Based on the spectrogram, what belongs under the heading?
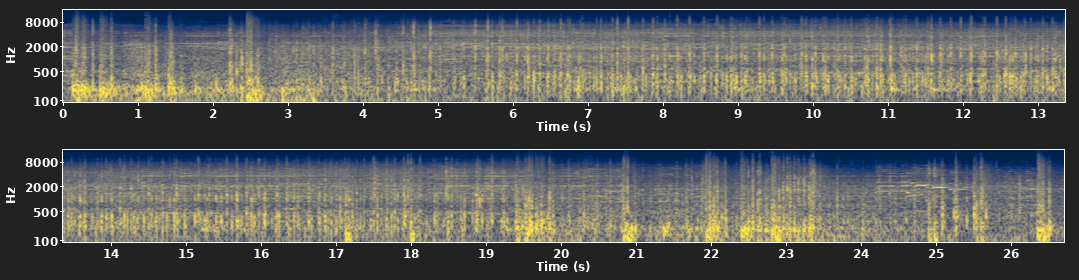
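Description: Fireworks display: a dense, continuous crackle from fountains and shells, with sharp bangs now and then, several of them close together in the second half, over music.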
